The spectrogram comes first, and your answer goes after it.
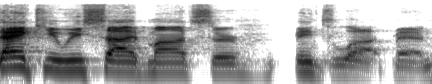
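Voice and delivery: dripping, insincere, oozing, heavily sarcastic tone. Thanking a commenter by name, oozing sarcasm. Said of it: "Sarcasm oozing".

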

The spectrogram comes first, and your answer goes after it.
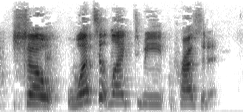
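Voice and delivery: normal talking voice

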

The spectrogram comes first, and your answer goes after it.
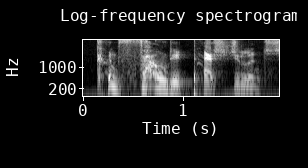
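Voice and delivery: loud, high-pitched, spiteful snarling outburst. Reading a gamebook aloud, an old man snarls after a collision: snarling. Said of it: "he snarls".

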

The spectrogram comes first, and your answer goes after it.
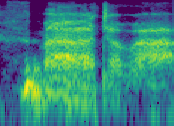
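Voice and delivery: hushed voice. Calling out from a courtroom audience in character: whispering. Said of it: "a few whispers of murderer".

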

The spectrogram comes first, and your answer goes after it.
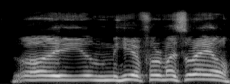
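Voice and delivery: Israeli accent, spoken very slowly. Answering a request to show an Israeli accent: put-on Israeli accent. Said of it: "What's an Israeli accent like?".

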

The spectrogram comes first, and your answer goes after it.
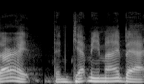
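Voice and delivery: normal talking voice

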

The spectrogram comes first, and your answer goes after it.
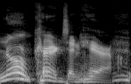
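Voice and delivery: put-on grumpy old man voice, slow and gruff. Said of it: "this voice being like".

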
